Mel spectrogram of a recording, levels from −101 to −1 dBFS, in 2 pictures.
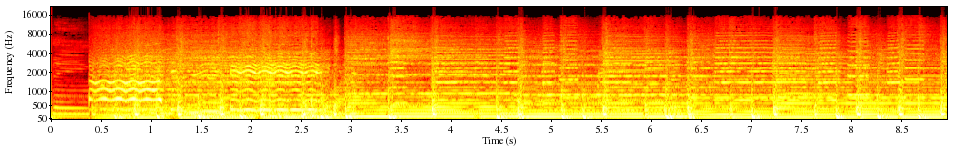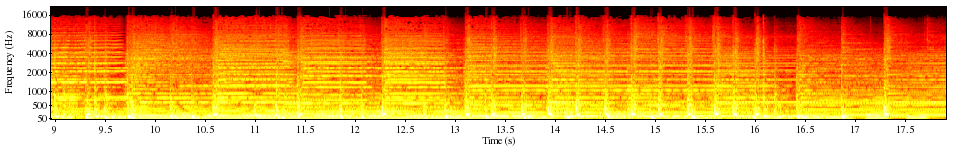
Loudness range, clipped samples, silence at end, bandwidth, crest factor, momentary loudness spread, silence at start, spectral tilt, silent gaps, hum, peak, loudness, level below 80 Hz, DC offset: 2 LU; 1%; 0 s; 15 kHz; 10 dB; 5 LU; 0 s; -6.5 dB/octave; none; none; 0 dBFS; -10 LUFS; -20 dBFS; under 0.1%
